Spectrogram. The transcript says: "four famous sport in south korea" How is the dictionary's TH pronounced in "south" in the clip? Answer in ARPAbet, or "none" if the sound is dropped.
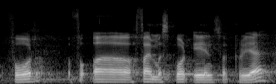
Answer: T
